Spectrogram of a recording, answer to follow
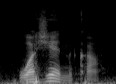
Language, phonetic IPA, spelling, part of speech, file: Polish, [waˈʑɛ̃nka], łazienka, noun, Pl-łazienka.ogg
